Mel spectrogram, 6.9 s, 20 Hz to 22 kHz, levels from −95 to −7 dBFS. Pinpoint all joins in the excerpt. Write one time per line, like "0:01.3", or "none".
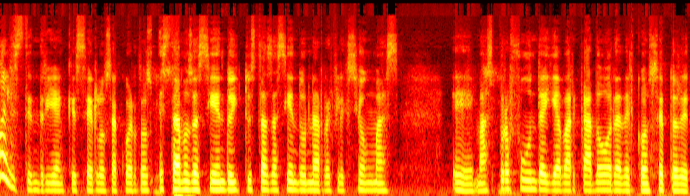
0:01.5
